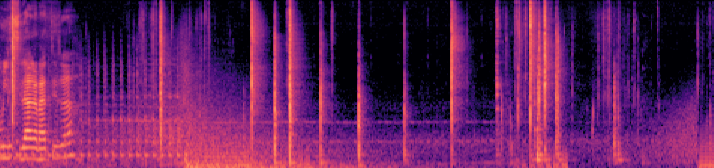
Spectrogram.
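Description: A plastic water bottle crackles and crinkles close by.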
